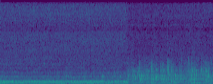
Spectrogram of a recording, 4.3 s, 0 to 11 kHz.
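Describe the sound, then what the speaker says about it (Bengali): Rasgulla simmering in nolen gur jaggery syrup inside a covered pot: a soft, steady boiling hiss that turns livelier and more bubbly about halfway through, with no voices. "কুড়ি থেকে 25 মিনিট বেশ ভালো করে ফুটিয়ে নেব"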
